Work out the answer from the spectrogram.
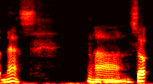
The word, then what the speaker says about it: NES: And with the description, Nintendo themselves say that it's pronounced NESS, NES.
